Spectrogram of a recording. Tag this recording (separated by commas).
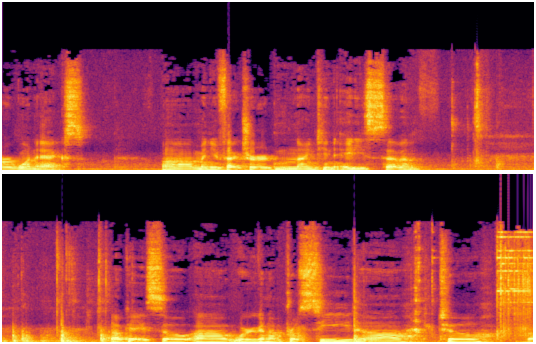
Speech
